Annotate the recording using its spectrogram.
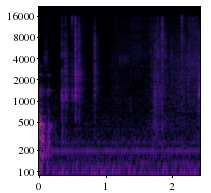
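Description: Fingers picking and peeling at something stuck to a plastic Blu-ray case that will not come off: faint crinkles and small clicks, a cluster about half a second in and a few more near the end.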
